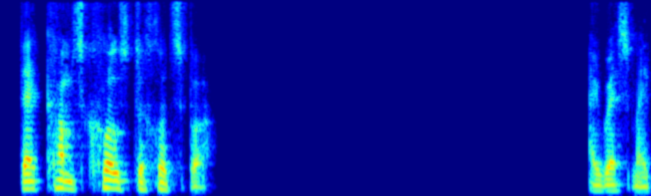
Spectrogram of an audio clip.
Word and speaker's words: chutzpah: And chutzpah, you say chutzpah.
